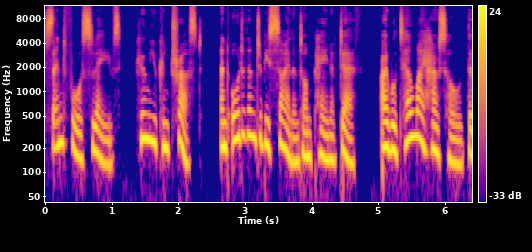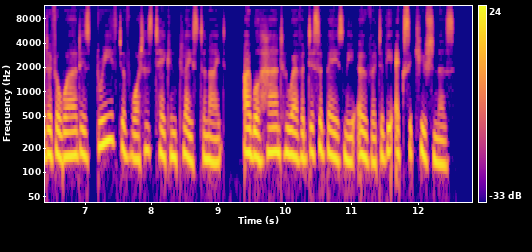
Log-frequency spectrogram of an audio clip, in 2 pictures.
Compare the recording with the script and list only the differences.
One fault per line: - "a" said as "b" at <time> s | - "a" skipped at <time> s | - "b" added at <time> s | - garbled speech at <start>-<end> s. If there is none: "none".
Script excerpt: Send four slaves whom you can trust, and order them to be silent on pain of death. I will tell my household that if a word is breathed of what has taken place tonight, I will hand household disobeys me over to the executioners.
- "household" said as "whoever" at 10.0 s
